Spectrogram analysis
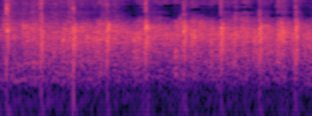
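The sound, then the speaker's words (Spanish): Audience applause for a participant at a live quiz-style event: a dense, steady patter of many hands clapping throughout, with a few sharper individual claps standing out from the mass. “Bien, un aplauso para Arturo.”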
